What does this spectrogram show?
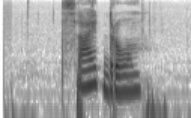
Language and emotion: Russian, neutral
